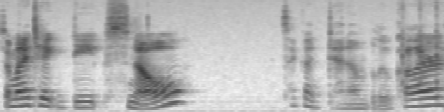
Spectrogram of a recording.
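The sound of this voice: A woman with a croaky, creaky voice and a fairly bright tone speaks at a fairly slow pace with lively intonation. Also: medium pitch for a woman.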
